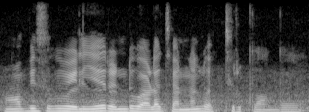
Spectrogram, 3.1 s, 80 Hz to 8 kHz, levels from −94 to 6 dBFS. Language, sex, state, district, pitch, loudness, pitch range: Tamil, female, Tamil Nadu, Kanyakumari, 160 Hz, -15 LUFS, 140-165 Hz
